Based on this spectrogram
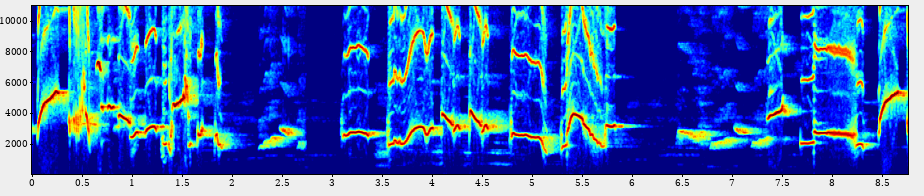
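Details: Oriental magpie-robin singing ngeplong at night to encourage raw birds to respond: a long, varied sequence of sweet whistles, rising slurs and rapid chips, broken by short pauses.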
